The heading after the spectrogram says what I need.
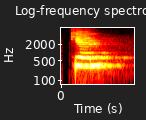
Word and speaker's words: quel: French में जब भी Q के बाद U अल्फाबेट आता है वो साइलेंट होता है U. So you've got to sound it as quel only.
